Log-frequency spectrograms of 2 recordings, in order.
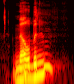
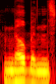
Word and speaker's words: Melbourne: It's just how much do you enunciate the in Melbourne? – Because I think people over-pronounce it. – You think people over-pronunciate the Melbourne? – Yeah, the lack of the R.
